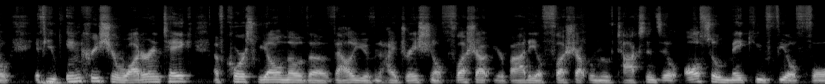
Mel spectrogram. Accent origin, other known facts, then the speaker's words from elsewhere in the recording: Midwest, United States; I was a huge Lakers fan back in the day, growing up in the Midwest.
